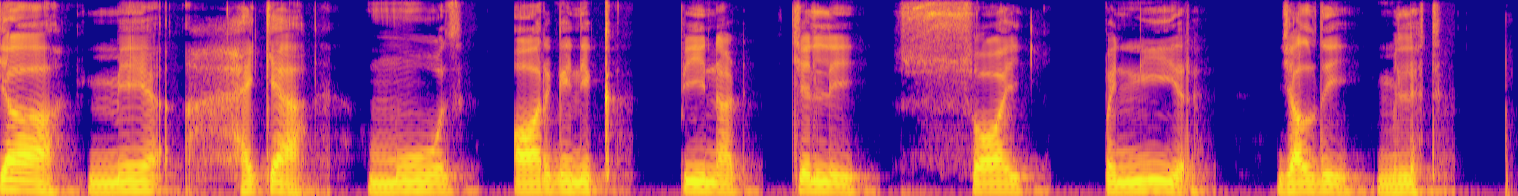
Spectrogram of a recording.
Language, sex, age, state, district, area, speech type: Kashmiri, male, 45-60, Jammu and Kashmir, Baramulla, rural, read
